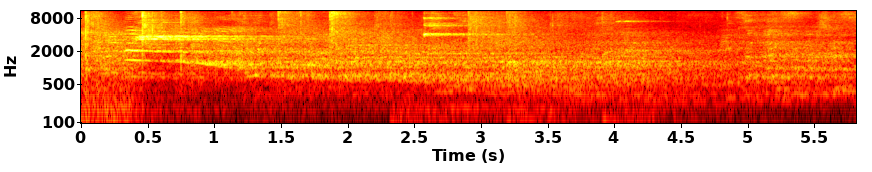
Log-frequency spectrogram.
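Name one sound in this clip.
Young women call out and cheer in a large echoing hall.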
